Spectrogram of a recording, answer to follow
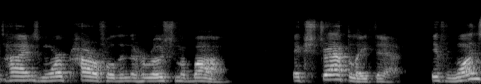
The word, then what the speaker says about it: Hiroshima: to pronounce hiroshima because we say hiroshima in english but he said the correct way to say it in japanese is hiroshima think about that for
